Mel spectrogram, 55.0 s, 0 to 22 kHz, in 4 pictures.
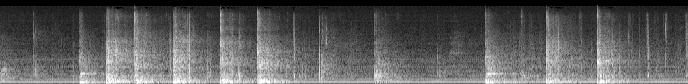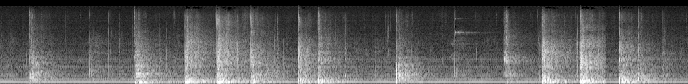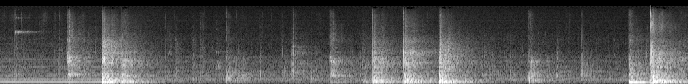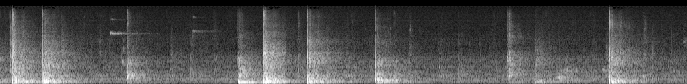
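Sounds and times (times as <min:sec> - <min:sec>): low steady hum: 0:00.0 - 0:55.0
basketball bouncing on wooden floor: 0:00.6 - 0:08.0, 0:09.7 - 0:22.2, 0:22.8 - 0:27.2, 0:27.8 - 0:30.5, 0:34.1 - 0:37.2, 0:40.1 - 0:42.9, 0:43.5 - 0:44.3, 0:46.0 - 0:48.2, 0:48.8 - 0:49.6, 0:51.4 - 0:52.3, 0:53.4 - 0:54.3.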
